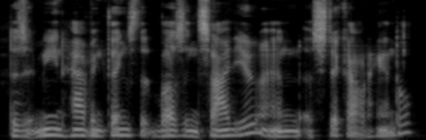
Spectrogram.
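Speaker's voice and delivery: a hint of a timid, wondering toy rabbit; rabbit's voice. Rabbit asks skin horse.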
